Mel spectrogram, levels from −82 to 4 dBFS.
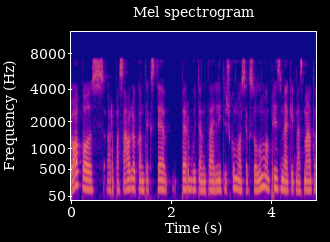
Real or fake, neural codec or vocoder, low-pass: real; none; 7.2 kHz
